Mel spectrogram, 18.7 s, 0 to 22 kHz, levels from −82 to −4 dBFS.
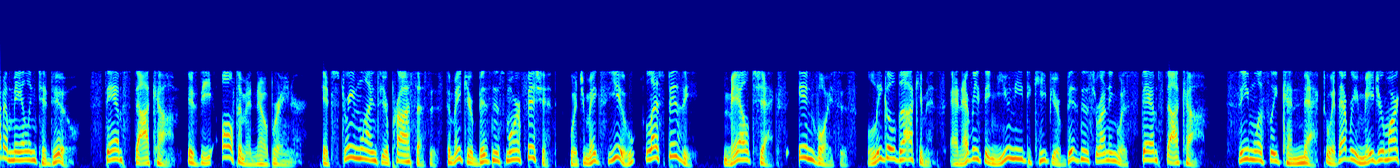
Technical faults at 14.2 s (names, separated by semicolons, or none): packet loss filled with silence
